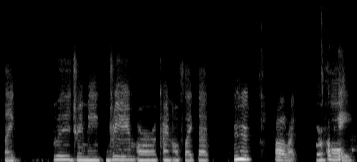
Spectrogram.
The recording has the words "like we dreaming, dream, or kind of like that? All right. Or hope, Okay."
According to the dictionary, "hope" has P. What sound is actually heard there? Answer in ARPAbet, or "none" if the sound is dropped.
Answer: none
